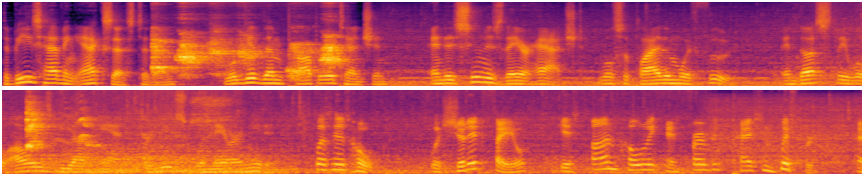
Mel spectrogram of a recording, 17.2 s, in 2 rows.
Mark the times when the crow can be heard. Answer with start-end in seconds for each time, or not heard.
not heard.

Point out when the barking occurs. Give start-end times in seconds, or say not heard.
1.4-3.4, 8.8-10.8.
